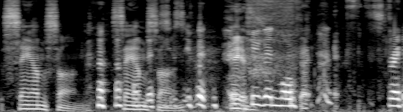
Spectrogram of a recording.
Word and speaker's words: Samsung: so some superhuman but the korean is is some sun some americans pronounce it samsung samsung he's in mocha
